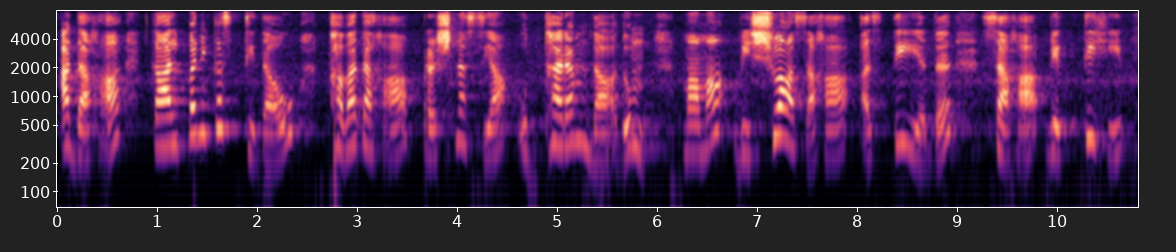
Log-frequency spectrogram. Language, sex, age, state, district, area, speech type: Sanskrit, female, 18-30, Kerala, Thrissur, rural, spontaneous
